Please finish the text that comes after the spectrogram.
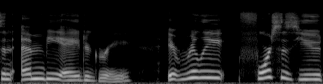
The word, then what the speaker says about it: MBA: But how do you pronounce the letter M when you say the acronym? You say M. M starts with an E sound, vowel sound. Precisely. So it's an MBA degree.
